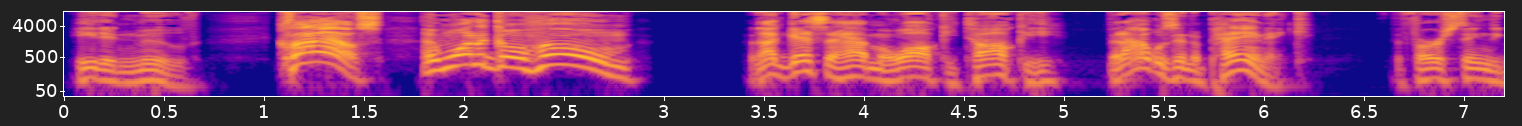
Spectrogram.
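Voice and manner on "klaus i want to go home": very high, loud panicked cry; panicked yell. A narrator's reading. Narrator panicking at Klaus, loud and high. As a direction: scream it out in panic.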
